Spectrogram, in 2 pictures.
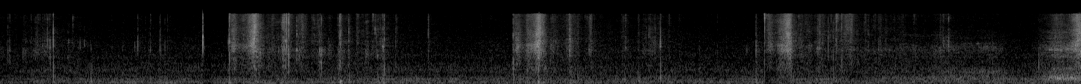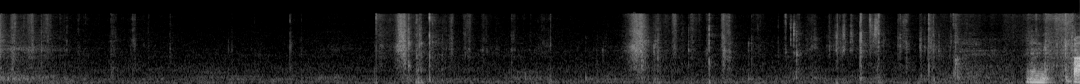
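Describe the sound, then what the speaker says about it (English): Cards from the Harry Potter Hogwarts Battle deck-building board game are shuffled by hand in repeated crisp riffling bursts spread over about twenty seconds, close up and fairly quiet between the bursts. "We'll shuffle the rest of this up."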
